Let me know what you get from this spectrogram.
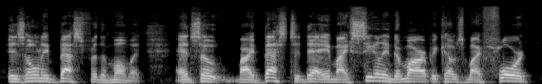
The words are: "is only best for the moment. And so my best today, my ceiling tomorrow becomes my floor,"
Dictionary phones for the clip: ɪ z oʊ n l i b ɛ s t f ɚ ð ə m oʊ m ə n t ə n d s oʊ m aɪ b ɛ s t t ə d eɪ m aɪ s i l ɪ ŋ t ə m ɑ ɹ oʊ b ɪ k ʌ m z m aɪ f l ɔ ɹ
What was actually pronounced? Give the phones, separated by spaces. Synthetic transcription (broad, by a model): ɪ z oʊ n l i b ɛ s t f ɚ ð ə m oʊ m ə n t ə n s oʊ m aɪ b ɛ s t t ə d eɪ m aɪ s i l ɪ ŋ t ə m ɑ ɹ b ɪ k ʌ m z m aɪ f l ɔ ɹ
